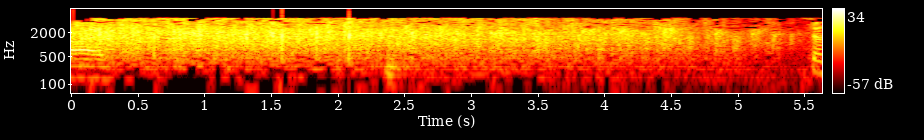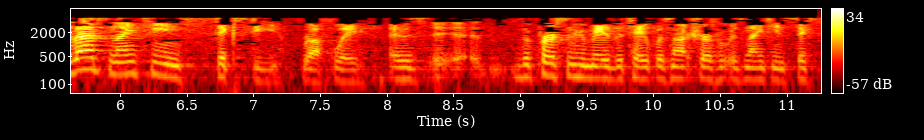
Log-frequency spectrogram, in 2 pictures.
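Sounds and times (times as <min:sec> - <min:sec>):
audience applause: 0:00.0 - 0:05.5
speech: 0:05.6 - 0:11.2.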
